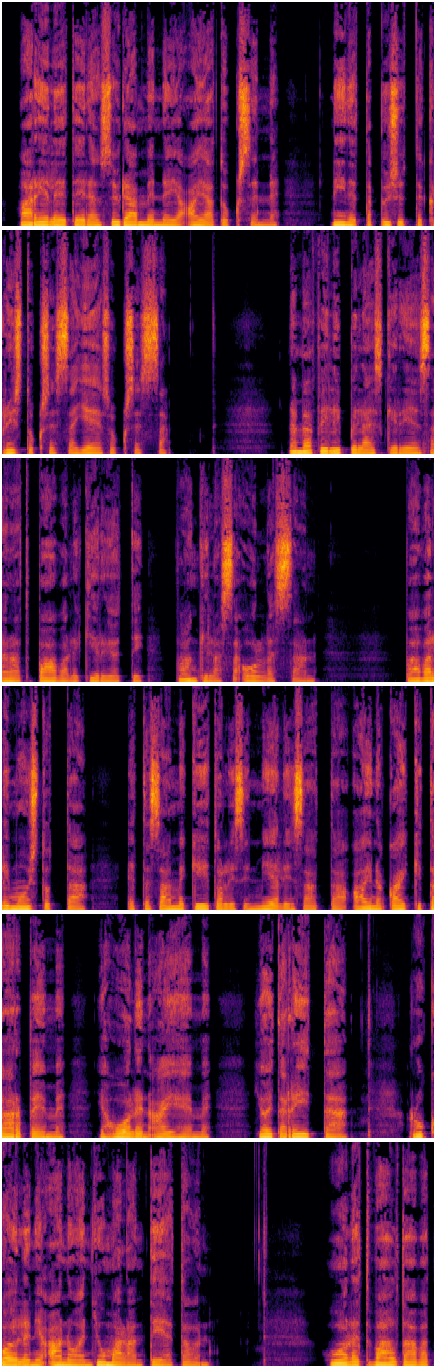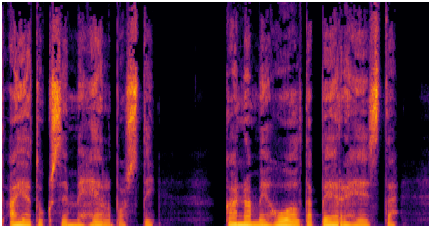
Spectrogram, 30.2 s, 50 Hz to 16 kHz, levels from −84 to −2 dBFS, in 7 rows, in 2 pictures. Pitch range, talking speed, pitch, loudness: 175-200 Hz, 85 wpm, 185 Hz, -20 LUFS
